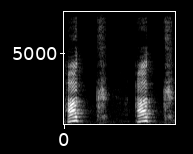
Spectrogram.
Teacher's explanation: Ka ya, makhrajnya ada di al-lisan yaitu ujung lidah menyentuh langit-langit yang berdaging, ka. Kemudian secara sifat al-hamas ketika dia sukun ak ya, alirkan napas kita.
